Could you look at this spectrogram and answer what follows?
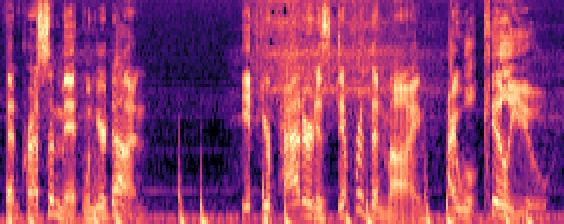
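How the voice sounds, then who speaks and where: A sardonic killer game show host. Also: male voice, mid-range voice, big pitch swings, moderate pace, background noise. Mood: menacing. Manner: sardonic, menacing. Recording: music playing behind voice.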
